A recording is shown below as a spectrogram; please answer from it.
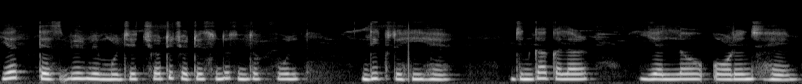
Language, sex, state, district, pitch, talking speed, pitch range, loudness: Hindi, female, Arunachal Pradesh, Lower Dibang Valley, 245 Hz, 125 wpm, 240-255 Hz, -16 LUFS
